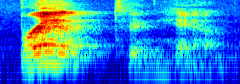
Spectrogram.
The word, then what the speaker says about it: Brantingham: So, for example, in my name, Brantingham, it's stressed, unstressed, unstressed.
